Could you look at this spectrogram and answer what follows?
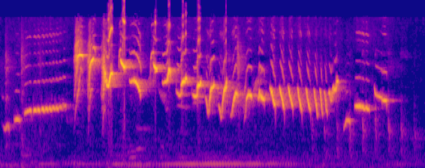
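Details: White-rumped shama, murai batu, singing persistently: a rising whistled note, then a dense cascade of rapid varied whistles and trills sliding downward, ending with short fluty notes; low hum underneath.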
